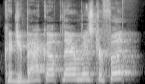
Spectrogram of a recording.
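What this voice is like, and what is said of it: Goofy cartoon character voice. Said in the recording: “good Goofy impersonation”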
